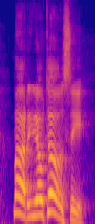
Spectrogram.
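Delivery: exaggerated bad fake Italian accent, very high, loud. Saying a name they can't pronounce correctly: bad italian accent. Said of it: "I'll just say it in a bad Italian voice".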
